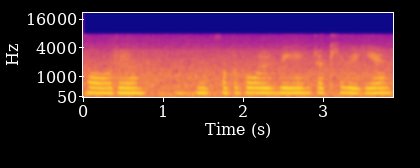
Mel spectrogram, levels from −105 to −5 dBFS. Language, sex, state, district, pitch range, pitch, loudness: Hindi, female, Haryana, Jhajjar, 230-235 Hz, 230 Hz, -13 LUFS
